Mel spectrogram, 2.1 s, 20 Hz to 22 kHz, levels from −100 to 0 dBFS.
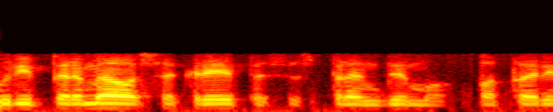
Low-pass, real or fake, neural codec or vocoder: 3.6 kHz; real; none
